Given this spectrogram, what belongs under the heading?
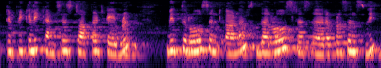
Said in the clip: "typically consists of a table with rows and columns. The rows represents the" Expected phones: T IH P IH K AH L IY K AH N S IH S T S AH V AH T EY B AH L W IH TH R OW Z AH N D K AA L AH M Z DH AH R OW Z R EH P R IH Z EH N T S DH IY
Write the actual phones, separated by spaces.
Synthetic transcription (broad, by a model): T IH P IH K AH L IY K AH N S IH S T AH F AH T EY B AH L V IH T R OW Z AH N D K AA N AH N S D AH R OW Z R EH P R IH S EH N T S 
